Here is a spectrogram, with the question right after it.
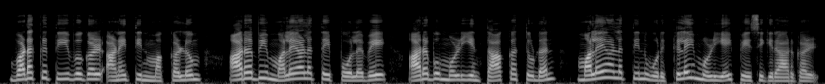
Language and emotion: Tamil, neutral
